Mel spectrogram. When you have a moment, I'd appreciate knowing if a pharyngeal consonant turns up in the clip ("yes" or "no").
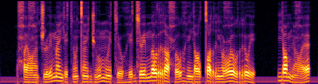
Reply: yes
